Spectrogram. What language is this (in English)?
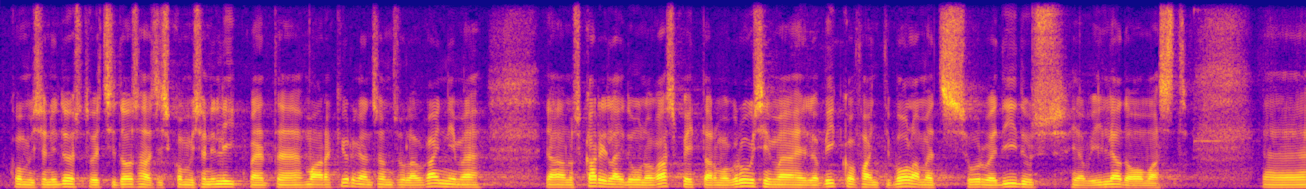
Estonian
